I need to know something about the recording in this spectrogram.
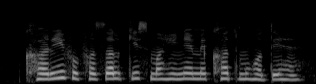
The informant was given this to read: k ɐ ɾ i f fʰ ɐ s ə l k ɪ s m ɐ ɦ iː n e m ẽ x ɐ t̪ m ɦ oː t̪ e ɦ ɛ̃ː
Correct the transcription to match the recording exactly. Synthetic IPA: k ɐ ɾ iː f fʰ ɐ s ə l k ɪ s m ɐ ɦ iː n e m ẽ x ɐ t̪ m ɦ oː t̪ e ɦ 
